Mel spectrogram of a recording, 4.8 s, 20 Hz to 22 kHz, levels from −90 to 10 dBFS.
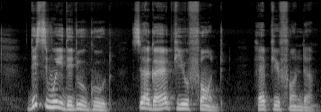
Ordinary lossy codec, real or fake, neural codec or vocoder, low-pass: none; fake; vocoder, 48 kHz, 128 mel bands, Vocos; none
